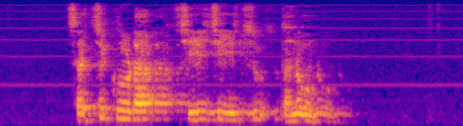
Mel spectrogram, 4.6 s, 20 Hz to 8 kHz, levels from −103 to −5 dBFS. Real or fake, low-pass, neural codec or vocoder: fake; 7.2 kHz; vocoder, 44.1 kHz, 128 mel bands every 256 samples, BigVGAN v2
